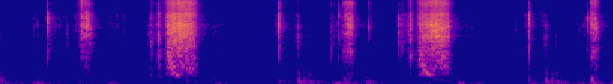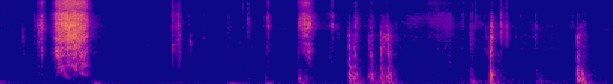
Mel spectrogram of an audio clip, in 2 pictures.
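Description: Blue painter's tape being pulled off the roll in three loud tearing pulls about a second and a half apart, then pressed down by hand. Small taps and rubs follow as the taped pistol and light are handled.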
